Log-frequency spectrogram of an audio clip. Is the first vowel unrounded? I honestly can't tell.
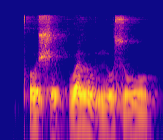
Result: no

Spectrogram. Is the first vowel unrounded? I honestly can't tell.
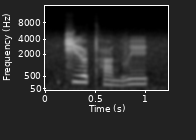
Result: yes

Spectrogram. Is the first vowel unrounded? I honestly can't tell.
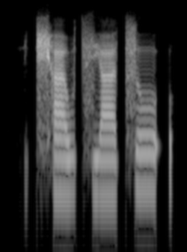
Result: yes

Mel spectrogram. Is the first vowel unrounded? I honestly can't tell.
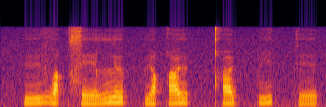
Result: no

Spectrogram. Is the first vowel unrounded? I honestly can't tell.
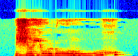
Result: yes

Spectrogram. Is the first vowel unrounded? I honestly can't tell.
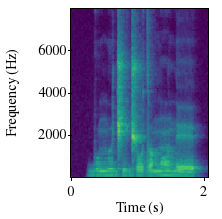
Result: no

